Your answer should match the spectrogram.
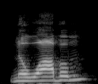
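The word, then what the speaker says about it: NWOBHM: Nawabum, as some people like to say. I guess the H is silent for them.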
